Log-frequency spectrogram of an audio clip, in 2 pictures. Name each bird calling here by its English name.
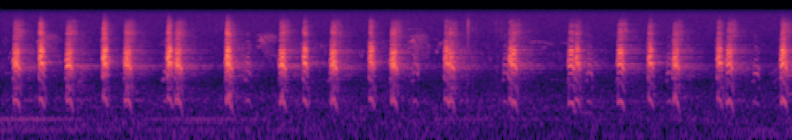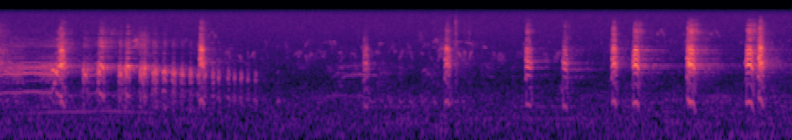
Erckel's Francolin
